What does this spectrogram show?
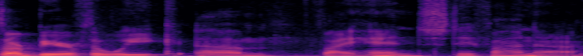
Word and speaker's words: Weihenstephaner: Weihenstephaner. Weihenstephaner.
